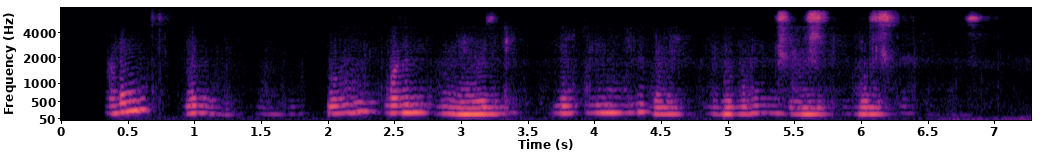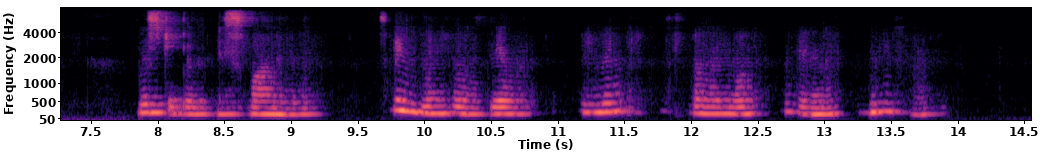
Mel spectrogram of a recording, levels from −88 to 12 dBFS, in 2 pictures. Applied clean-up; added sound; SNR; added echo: neural mask model DeepFilterNet 3.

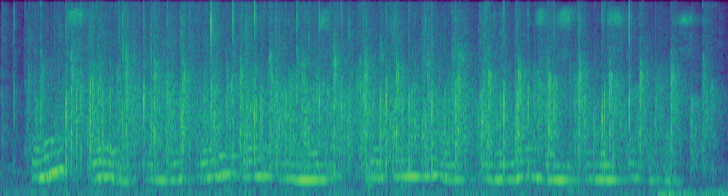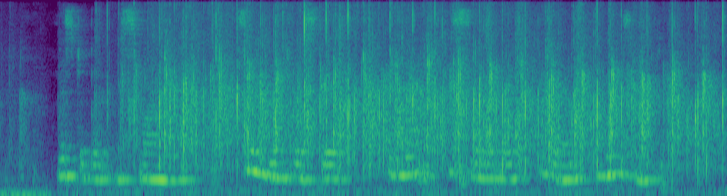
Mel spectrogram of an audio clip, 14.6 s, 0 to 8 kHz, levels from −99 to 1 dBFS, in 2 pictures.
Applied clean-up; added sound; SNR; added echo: none; Applause; -3 dB; reverberation time 0.7 s.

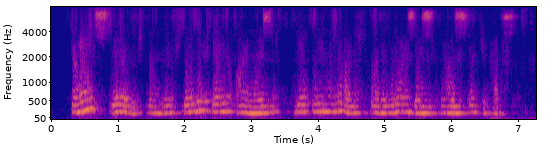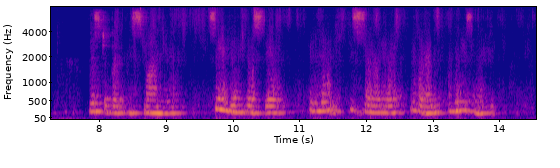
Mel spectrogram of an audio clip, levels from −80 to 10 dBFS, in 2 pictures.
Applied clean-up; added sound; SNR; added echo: neural separator model SepFormer DNS4.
